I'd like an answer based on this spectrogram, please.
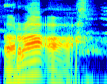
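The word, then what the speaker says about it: רָאָה: This is Ra'a. Okay, that's Ra'a. Spelled out, and that means to see. It's spelled out Resh with the kamet, so that's Ra. And then you have the Aleph with the kamet, and that's Ah.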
